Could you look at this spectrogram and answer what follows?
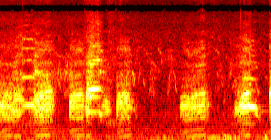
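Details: Loud goose honks, harsh and nasal, in short bursts with a pause midway before more honking resumes.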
